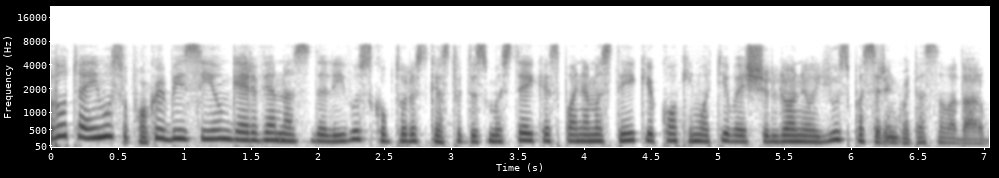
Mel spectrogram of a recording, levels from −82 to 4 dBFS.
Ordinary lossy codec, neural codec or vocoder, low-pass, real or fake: MP3, 96 kbps; codec, 16 kHz, 0.5 kbps, X-Codec, HuBERT features, trained on LibriSpeech; 7.2 kHz; fake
